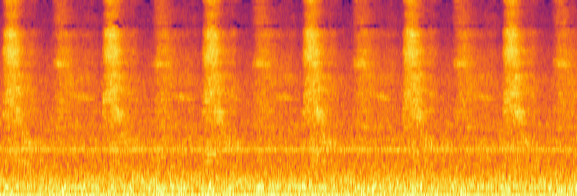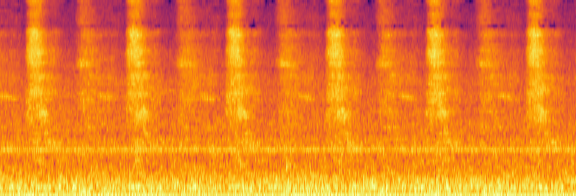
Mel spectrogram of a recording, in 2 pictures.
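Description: Steady loud low hum with a constant tone and rhythmic pulsing knocks about twice a second, typical of an MRI scanner running.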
